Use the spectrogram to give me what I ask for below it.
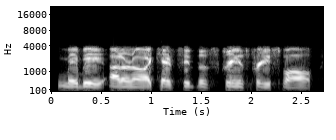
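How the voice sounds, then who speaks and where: A man who is a podcast guest, chatting casually and hesitantly with many pauses and restarts, over a remote call. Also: on the low side, steady tone, no echo. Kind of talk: casual chat. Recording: tinny phone-like line.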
